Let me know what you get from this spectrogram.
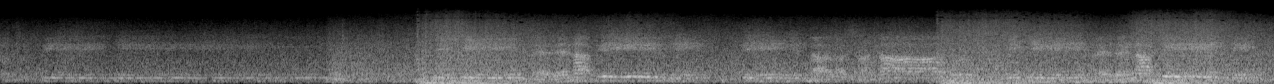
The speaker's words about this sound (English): Yes, also for the travel camera, we picked some elements of the boat that we still wanted to hear from that perspective. So we're still hearing the resistance of the water. We hear the bow splashes, we hear the sails, and the chanties.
